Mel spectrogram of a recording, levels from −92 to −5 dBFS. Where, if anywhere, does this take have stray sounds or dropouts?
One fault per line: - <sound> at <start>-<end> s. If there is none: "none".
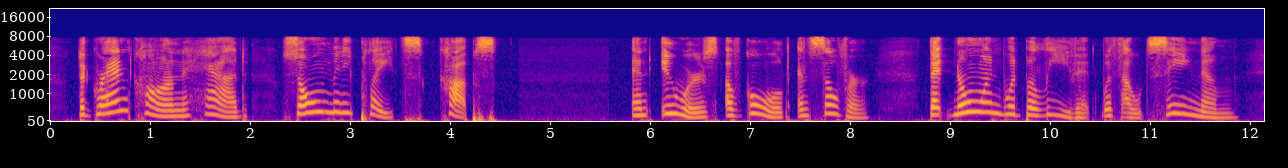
none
